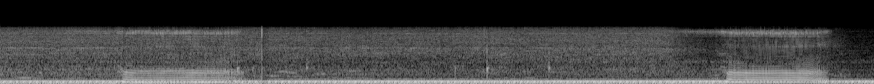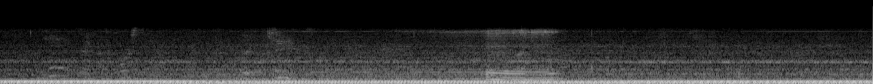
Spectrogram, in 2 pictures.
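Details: An old man snoring, unaware that he snores: three loud, rasping snores about six seconds apart over a constant low engine-like hum; ordinary snoring.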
